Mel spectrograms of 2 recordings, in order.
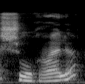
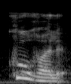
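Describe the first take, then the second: First: The word begins without a k sound. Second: The word begins with a k sound. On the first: The speaker calls it wrong. "tu vois bien que c'est un mot qui n'existe pas" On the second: The speaker calls it right. "Et là on entend le Q"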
